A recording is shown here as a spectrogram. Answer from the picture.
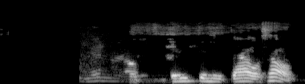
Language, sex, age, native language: Icelandic, male, 50-59, Icelandic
